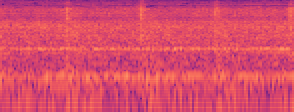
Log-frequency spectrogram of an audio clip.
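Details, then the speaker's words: Diesel heater newly fitted in a shed, being turned up; steady fan whir with crisp dosing-pump tick about three times a second, pump running faster; normal fuel pump ticking. "now the pump you near starts running faster it'll start getting hotter and blowing harder as you can hear the pumps going more"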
